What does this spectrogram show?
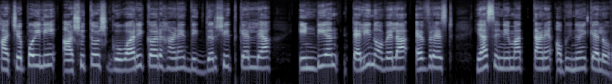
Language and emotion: Goan Konkani, neutral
